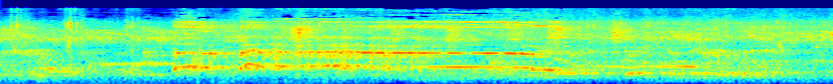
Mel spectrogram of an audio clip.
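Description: A rooster crowing once, starting about a second in and lasting about two and a half seconds, dropping in pitch at the end, over a murmur of voices.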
